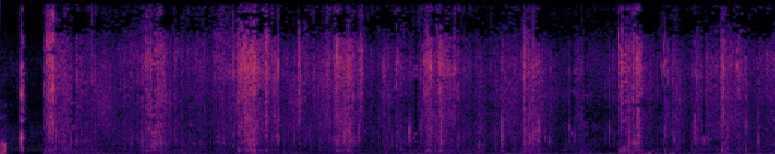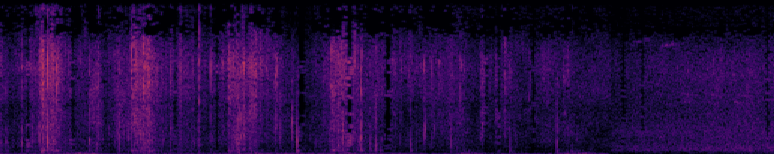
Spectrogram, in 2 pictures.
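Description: Footsteps crunching through grass and leaf litter, with irregular crackling rustles over a low rumble that drops away about a second before the end.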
